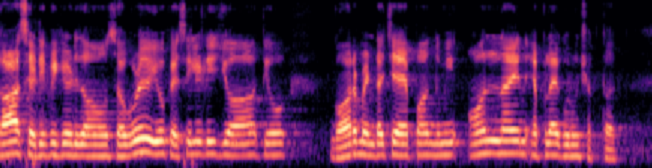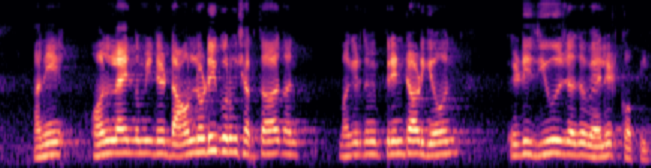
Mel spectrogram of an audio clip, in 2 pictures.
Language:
Konkani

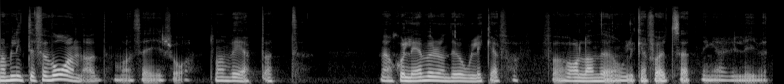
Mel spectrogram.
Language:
Swedish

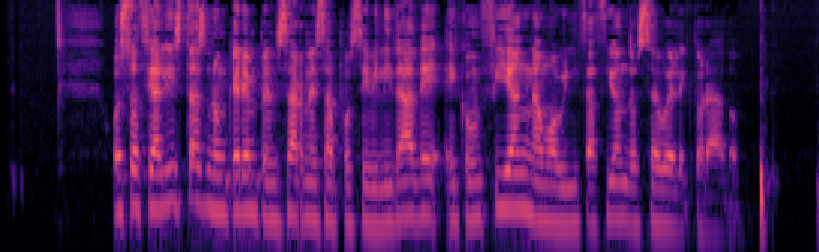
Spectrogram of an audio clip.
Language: Galician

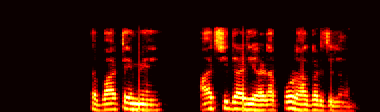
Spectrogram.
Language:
Od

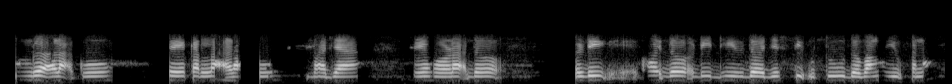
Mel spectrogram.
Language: Santali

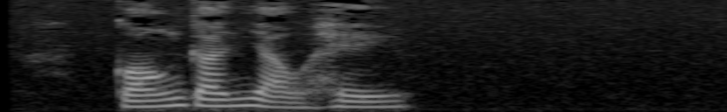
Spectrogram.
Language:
Cantonese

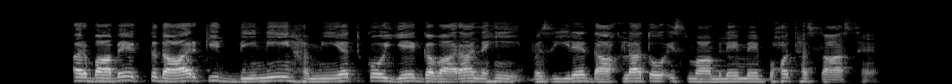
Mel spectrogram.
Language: Urdu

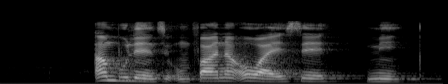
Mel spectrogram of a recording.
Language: Zulu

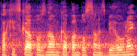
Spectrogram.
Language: Czech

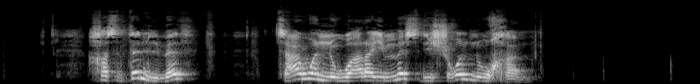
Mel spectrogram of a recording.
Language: Kabyle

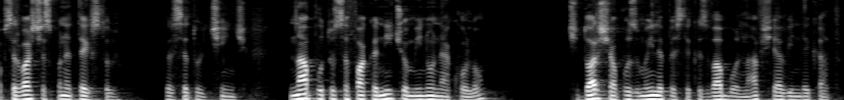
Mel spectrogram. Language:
Romanian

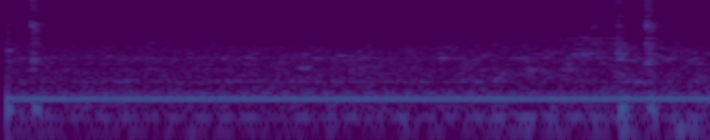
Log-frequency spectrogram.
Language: Spanish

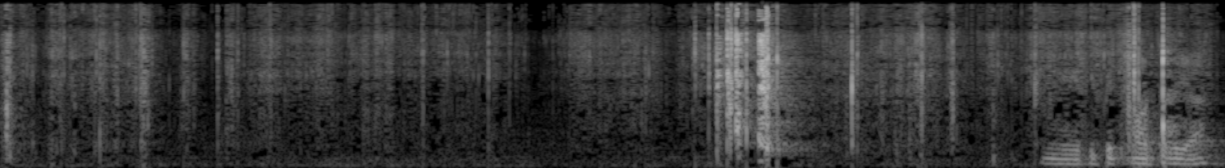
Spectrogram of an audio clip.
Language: Indonesian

